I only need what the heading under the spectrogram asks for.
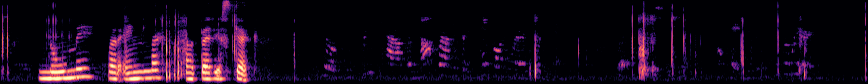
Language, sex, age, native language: Icelandic, female, 30-39, Icelandic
